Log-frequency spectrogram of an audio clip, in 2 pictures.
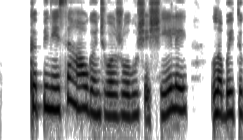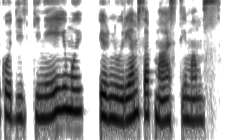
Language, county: Lithuanian, Marijampolė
